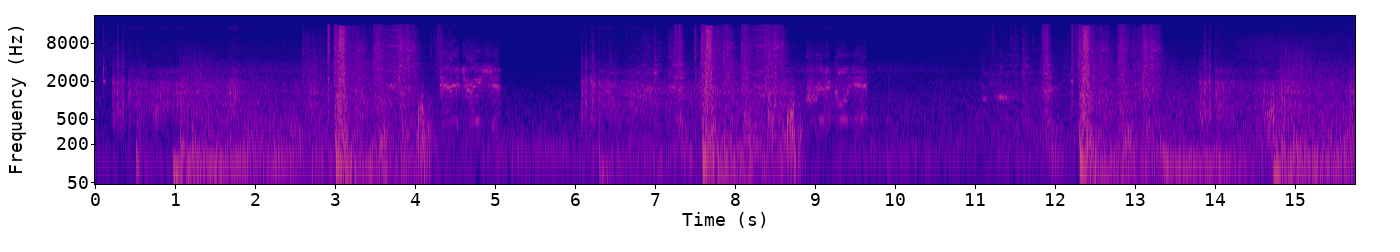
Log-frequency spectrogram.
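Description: A tank cannon fires with loud, sharp booms.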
